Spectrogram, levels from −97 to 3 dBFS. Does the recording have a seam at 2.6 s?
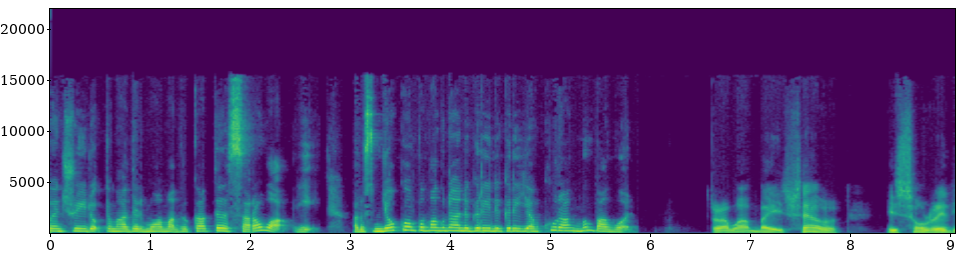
yes; 1 cut; at 2.6 s

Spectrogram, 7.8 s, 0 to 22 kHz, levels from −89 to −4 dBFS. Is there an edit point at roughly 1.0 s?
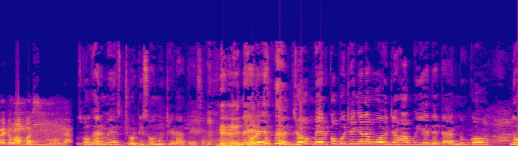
yes; 1 cut; at 1.0 s

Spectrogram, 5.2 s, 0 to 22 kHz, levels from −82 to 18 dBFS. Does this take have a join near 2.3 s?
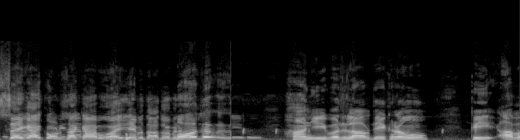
yes; 1 cut; at 2.3 s

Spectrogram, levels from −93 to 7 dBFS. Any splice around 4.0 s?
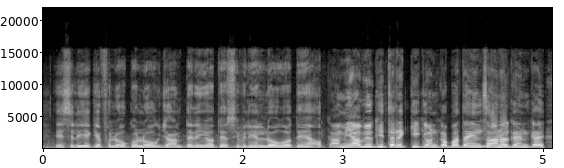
no; 1 cut; at 2.7 s

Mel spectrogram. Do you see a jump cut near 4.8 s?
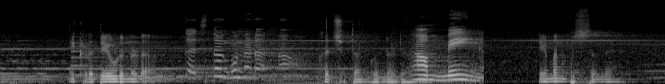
yes; 1 cut; at 4.8 s

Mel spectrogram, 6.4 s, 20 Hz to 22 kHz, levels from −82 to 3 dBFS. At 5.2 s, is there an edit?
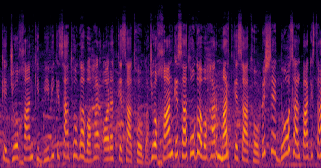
yes; 2 cuts; at 2.9 s, 5.2 s

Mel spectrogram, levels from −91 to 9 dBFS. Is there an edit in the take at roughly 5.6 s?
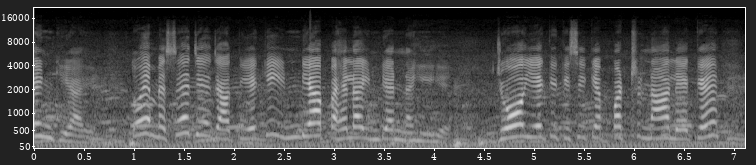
no; 0 cuts

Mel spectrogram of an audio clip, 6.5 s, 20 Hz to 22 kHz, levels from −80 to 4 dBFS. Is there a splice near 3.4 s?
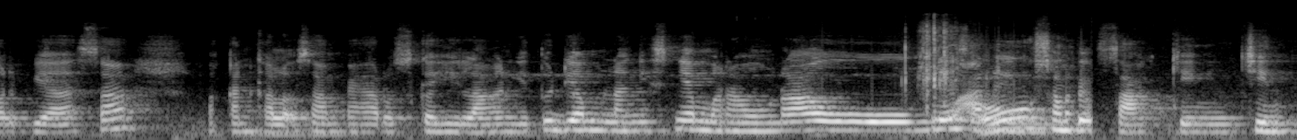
no; 1 cut; at 5.5 s

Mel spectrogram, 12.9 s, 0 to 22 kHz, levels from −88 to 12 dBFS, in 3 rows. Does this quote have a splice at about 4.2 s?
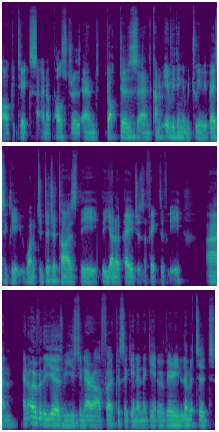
no; 2 cuts; at 1.6 s, 11.6 s

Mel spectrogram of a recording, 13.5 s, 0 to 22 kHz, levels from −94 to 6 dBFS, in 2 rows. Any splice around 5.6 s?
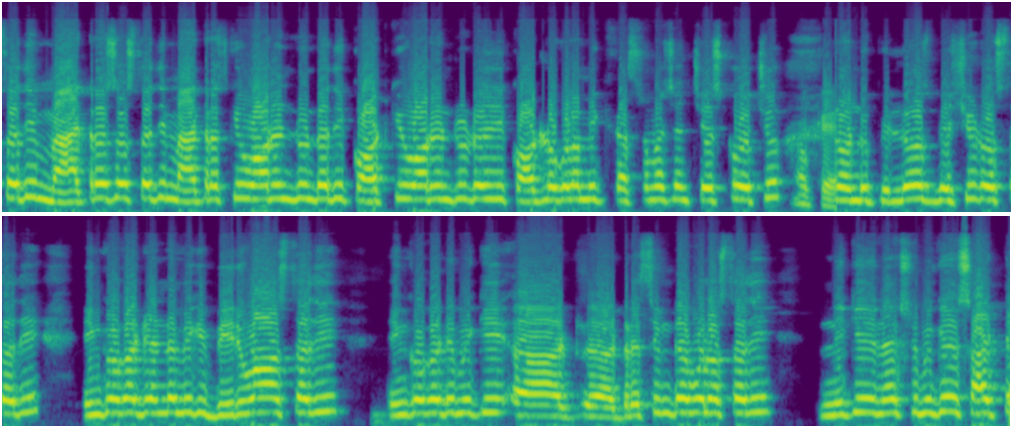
yes; 1 cut; at 5.6 s

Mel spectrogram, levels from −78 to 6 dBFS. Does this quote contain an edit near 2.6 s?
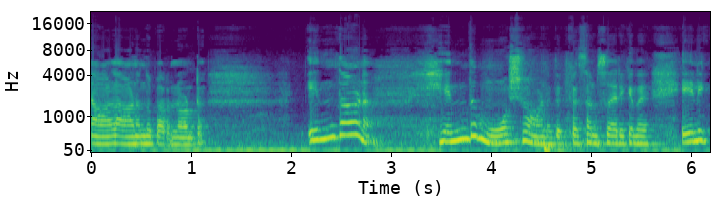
no; 0 cuts

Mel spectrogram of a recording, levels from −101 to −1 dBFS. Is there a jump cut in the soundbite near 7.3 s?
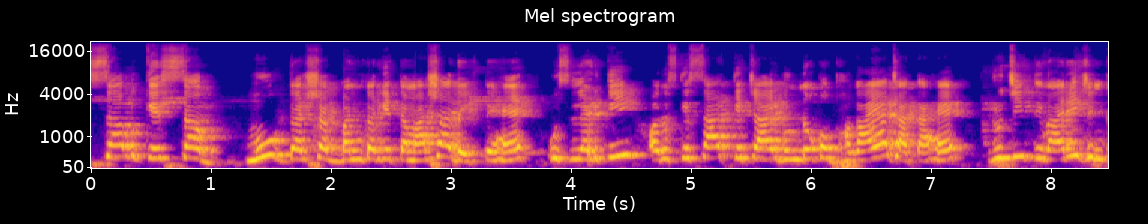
yes; 1 cut; at 7.3 s

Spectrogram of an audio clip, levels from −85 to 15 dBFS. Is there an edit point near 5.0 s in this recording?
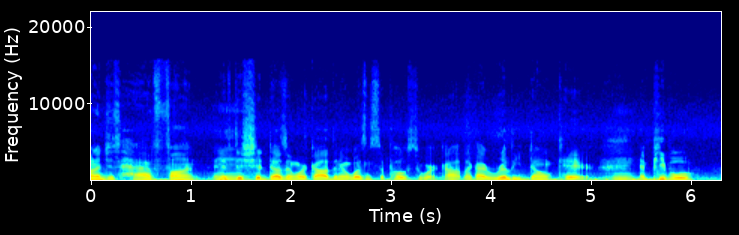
no; 0 cuts

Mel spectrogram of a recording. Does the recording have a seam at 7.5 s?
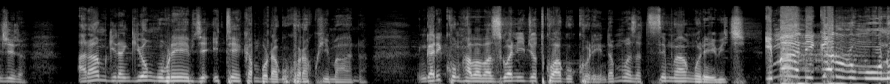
yes; 1 cut; at 7.5 s

